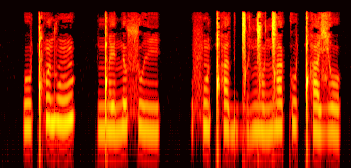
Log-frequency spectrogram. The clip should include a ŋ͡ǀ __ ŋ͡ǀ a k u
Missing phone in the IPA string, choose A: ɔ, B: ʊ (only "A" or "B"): B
